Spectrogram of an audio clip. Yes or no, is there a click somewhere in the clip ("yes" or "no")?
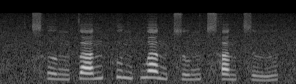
no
